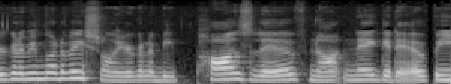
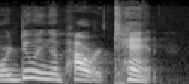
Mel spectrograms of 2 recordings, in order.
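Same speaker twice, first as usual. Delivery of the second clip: low, firm, decisive voice, falling cadence; 4 dB louder than usual. Teaching how to call commands to rowers, demonstrating the right way: decisive, not a question. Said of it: "be be decisive".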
